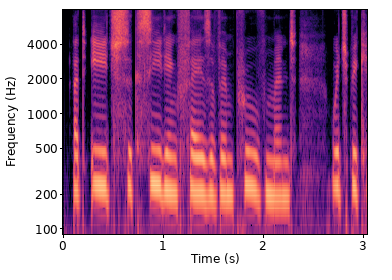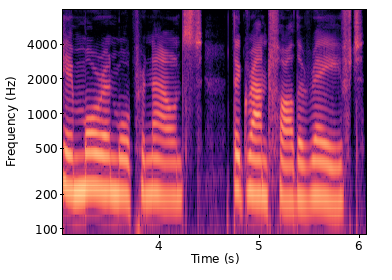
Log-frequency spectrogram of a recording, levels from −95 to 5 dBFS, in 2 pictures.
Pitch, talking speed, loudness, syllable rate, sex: 205 Hz, 150 wpm, -18 LUFS, 5.4 syllables/s, female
